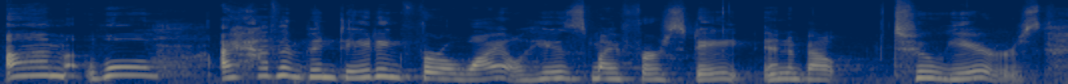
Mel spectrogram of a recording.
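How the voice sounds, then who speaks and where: This woman has a Californian accent and a high pitch, with lively intonation at a moderate pace. Noticeable background noise runs under her voice. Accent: Californian American. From US West Coast, Bay Area. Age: 30s. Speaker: plaintiff. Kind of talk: courtroom testimony. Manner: formal.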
